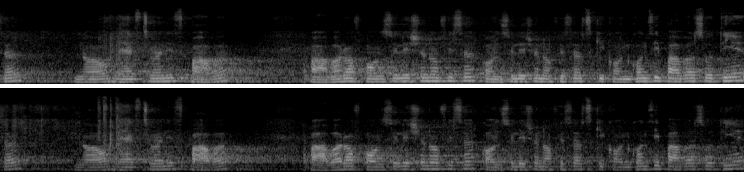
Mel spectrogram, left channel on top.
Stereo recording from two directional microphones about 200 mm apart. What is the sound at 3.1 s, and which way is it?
A man's voice, 15° left (ahead or behind).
